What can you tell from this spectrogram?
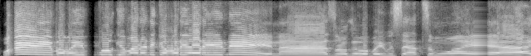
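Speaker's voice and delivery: put-on overdone shouted greeting to an older crowd; too loud. Shown as a demonstration. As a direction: blast it out, high and very loud. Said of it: "jangan kenceng-kenceng". (sapaan heboh terlalu kencang)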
